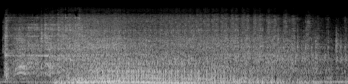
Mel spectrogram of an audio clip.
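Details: Generac XG10000E portable generator after sitting about a year on bad gas: starter churns steadily at about three to four turns a second without catching; a failed fuel solenoid and gummed carburetor, later fixed by solenoid replacement and carb rebuild.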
